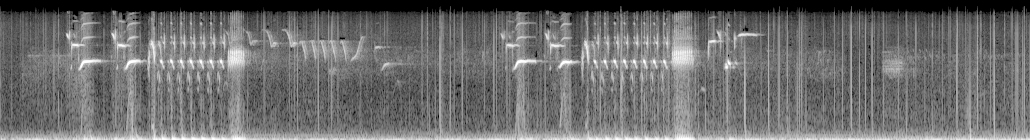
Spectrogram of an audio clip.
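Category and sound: bird, song sparrow song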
